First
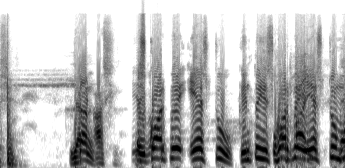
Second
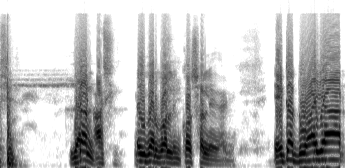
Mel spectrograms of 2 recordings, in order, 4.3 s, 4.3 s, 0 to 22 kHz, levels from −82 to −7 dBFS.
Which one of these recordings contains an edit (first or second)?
first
